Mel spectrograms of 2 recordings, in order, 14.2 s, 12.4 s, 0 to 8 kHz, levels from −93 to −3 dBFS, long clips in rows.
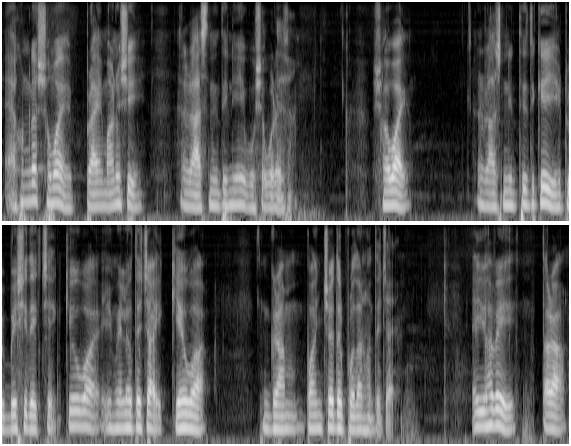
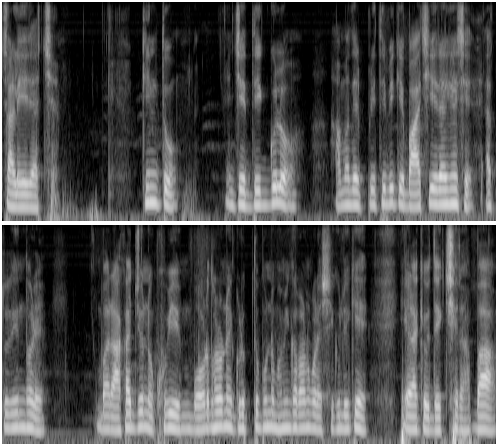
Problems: constant background noise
